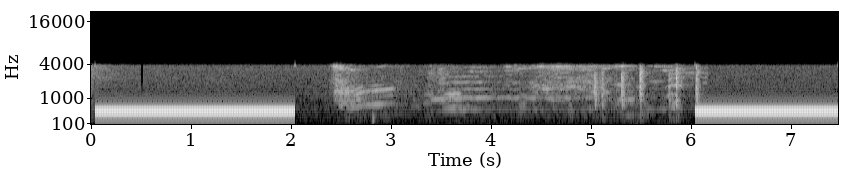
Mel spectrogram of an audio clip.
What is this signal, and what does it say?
Ringback tone (North America), 440 + 480 Hz.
